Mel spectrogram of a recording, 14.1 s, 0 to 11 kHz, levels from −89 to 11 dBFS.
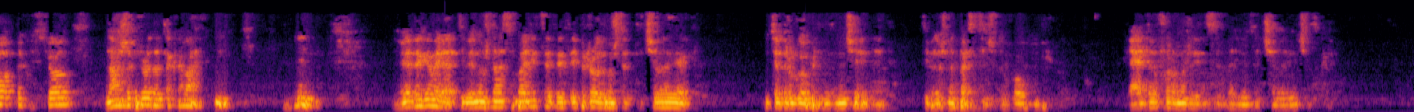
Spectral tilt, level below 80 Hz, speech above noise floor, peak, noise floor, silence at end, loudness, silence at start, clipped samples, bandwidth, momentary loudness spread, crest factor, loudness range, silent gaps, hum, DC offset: -6.5 dB/octave; -44 dBFS; 47 dB; 0 dBFS; -60 dBFS; 1.05 s; -13 LUFS; 0 s; under 0.1%; 8 kHz; 13 LU; 14 dB; 6 LU; none; none; under 0.1%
